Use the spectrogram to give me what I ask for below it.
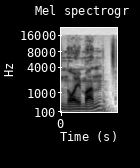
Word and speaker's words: Neumann: So I have it right now. Neumann, and it kind of emphasis on the end a little bit.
